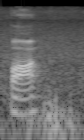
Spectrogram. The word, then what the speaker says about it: Palk: Straight का नाम रखा पाक स्ट्रेट, उन्हीं के नाम पर पड़ गया। तो पाक स्ट्रेट PALK है, जबकि पाकिस्तान का PAK है, याद रखें एल साइलेंट है।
